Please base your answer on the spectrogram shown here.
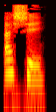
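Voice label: "hachee", French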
